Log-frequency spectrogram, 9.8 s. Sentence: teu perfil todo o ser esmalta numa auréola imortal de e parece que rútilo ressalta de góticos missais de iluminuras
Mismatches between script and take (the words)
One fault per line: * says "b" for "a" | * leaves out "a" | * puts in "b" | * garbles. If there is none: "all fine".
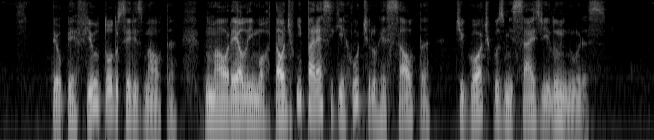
all fine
